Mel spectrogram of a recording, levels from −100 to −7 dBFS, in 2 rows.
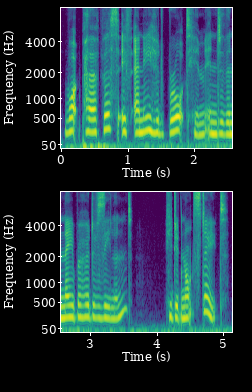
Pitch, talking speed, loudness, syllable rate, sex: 225 Hz, 185 wpm, -18 LUFS, 5.4 syllables/s, female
